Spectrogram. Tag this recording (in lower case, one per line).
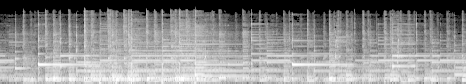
music
acoustic guitar
guitar
musical instrument
plucked string instrument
